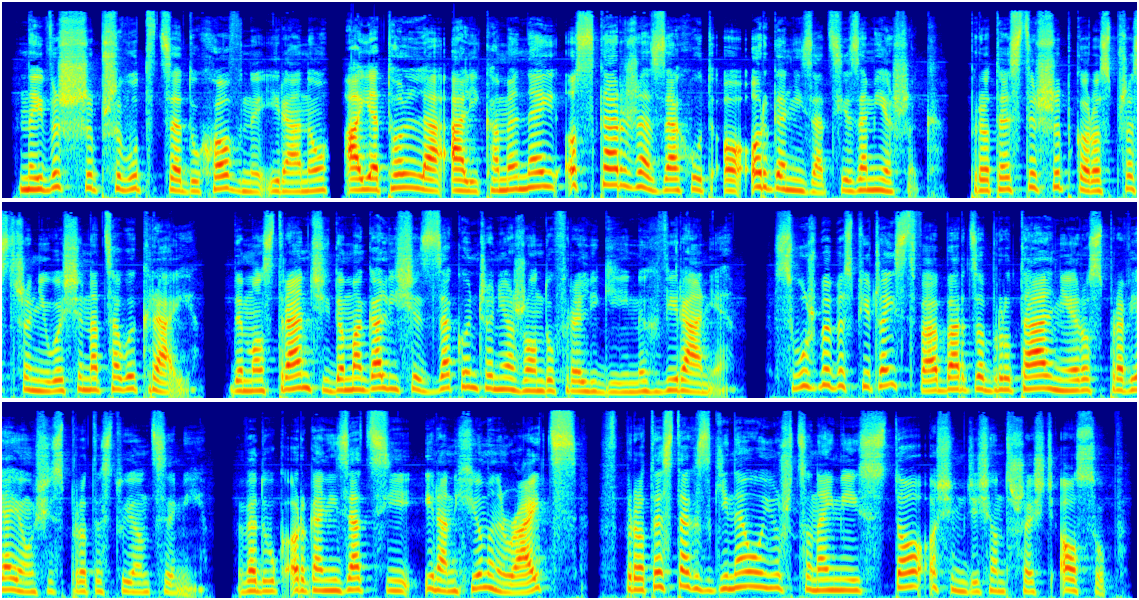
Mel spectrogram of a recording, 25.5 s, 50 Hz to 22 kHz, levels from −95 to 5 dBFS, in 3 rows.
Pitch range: 205-260 Hz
